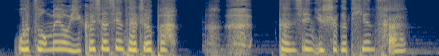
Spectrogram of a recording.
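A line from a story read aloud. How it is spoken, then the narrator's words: Joyful crying and laughing. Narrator (Chinese): 我惊叫了一声……心里竟是说不出的喜悦、自豪，又是哭又是笑道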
